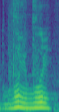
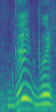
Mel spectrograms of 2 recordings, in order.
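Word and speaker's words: bülbül: А почему он булькает буль-буль он не булькает просто ты так произносишь нужно произносить с помощью звука ю бюль-бюль Повтори бюль-бюль а ну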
